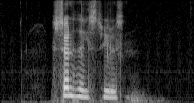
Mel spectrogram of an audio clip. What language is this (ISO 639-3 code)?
dan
